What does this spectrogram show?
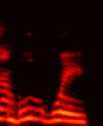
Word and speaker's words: hambúrguer: Porque a gente não pronuncia, a gente não diz hambúrguer, não é? Gue. Vou comer um hambúrguer. Vou comer um hambúrguer. Gue. Se eu tirar o U, tanto é que se eu tiro o U, eu pronuncio do mesmo jeito.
